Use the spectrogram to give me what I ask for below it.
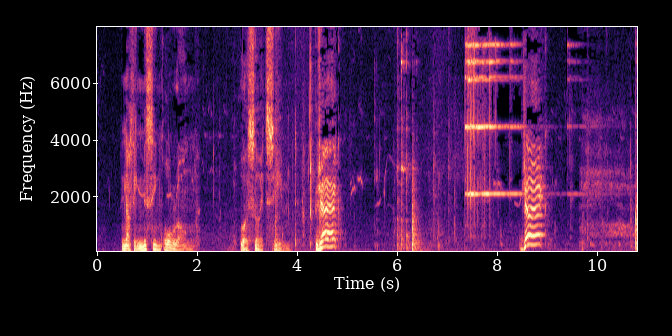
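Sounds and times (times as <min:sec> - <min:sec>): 
speech: 0:00.5 - 0:02.1, 0:02.8 - 0:04.9, 0:08.4 - 0:09.0
hand bell rung to summon a servant: 0:06.0 - 0:06.5, 0:07.3 - 0:10.7.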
